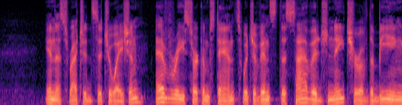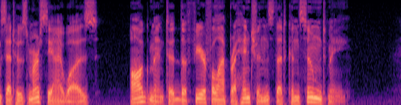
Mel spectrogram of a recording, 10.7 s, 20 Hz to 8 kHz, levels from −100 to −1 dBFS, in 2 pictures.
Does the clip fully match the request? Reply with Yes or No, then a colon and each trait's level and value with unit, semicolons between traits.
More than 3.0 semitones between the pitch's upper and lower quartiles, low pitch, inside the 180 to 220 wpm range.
No: average, 3.6 semitones; very low, 95 Hz; average, 145 wpm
